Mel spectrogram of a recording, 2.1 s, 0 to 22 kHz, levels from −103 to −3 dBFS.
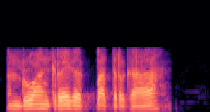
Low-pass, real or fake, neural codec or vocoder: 3.6 kHz; real; none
